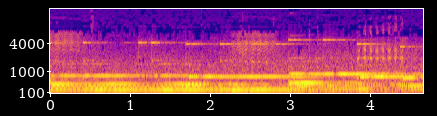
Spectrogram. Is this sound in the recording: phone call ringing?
no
